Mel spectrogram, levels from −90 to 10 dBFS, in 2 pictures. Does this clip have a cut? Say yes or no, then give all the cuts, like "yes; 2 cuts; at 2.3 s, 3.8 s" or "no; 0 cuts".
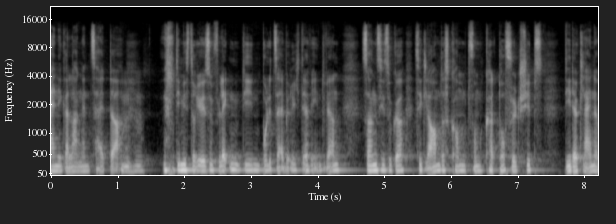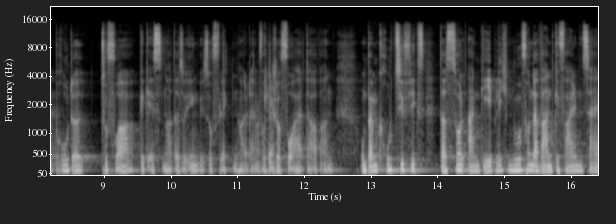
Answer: no; 0 cuts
